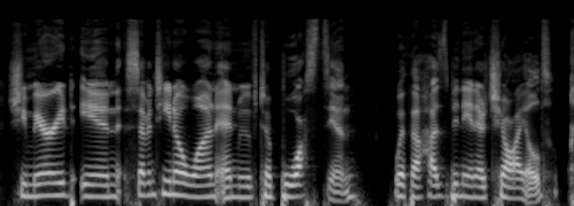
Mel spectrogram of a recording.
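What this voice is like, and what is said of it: Put-on Boston accent. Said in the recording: “Enjoy that Boston accent.”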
